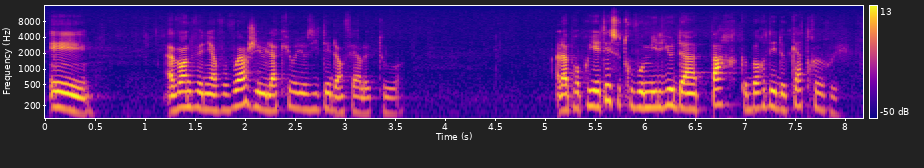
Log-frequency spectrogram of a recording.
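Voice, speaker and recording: An actress in a 1960s French radio drama playing a poised, curious society journalist who speaks in an articulate, lively way. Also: female voice, fairly low pitch, moderate pace, pauses often, lightly acted. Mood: earnest, confiding.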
